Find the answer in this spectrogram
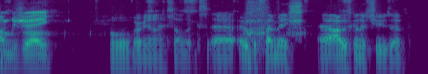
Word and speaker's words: Angers: 8 Nuri, of course, permanent signing from Angers. That's probably not how you say it, the French team, though. Angers.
